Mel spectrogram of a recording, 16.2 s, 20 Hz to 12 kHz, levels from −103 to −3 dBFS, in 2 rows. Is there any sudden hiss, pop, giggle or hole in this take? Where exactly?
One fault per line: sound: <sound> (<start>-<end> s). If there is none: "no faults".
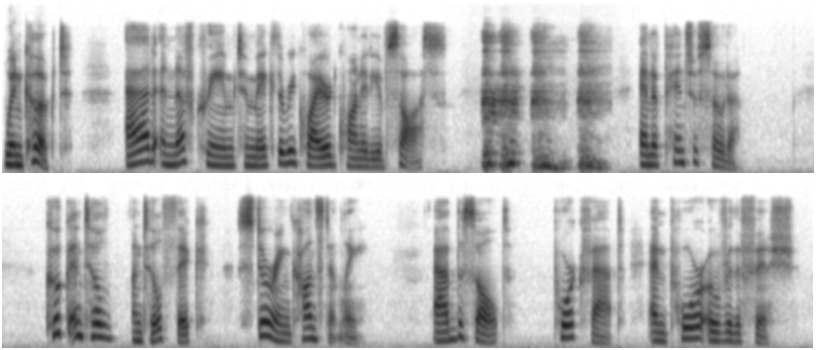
sound: throat clearing (4.8-6.1 s)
